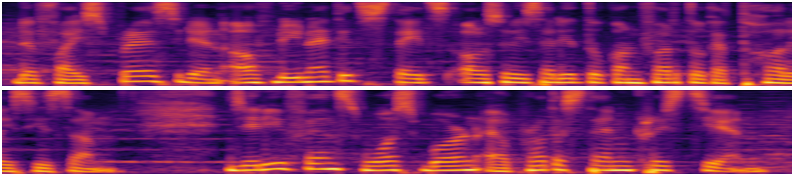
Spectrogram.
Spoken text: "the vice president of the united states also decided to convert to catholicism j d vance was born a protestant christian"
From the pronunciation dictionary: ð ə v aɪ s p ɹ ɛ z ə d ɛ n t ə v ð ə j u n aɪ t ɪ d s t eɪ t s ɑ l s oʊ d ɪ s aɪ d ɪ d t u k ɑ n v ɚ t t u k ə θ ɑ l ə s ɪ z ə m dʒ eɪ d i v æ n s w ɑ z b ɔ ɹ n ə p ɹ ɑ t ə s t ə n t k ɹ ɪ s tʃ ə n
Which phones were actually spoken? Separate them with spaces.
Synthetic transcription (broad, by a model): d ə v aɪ s p ɹ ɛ s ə d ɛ n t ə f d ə j u n aɪ t ɪ d s t eɪ t s ɑ l s oʊ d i s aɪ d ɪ t u k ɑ n f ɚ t t u k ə t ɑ l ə s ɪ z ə m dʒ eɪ d i f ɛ n s w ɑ s b ɔ ɹ n ə p ɹ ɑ t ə s t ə n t k ɹ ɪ s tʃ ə n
